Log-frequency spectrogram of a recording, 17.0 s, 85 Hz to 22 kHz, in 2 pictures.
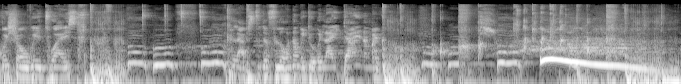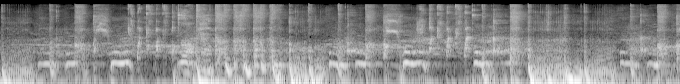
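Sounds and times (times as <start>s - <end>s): beatboxing: 0.0s - 17.0s.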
